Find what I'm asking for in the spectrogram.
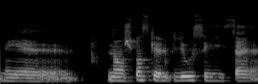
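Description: In a Quebec accent, the speaker shows vocal fry, a moderate pace and fairly even intonation. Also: woman. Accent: Québécois French. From Quebec City. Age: 30s. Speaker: agriculture teacher. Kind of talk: interview. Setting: online call.

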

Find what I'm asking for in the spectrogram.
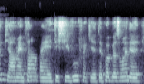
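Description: In a Quebec accent, a woman speaks at a medium pitch. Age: 30s. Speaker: beauty salon owner and eyelash extension trainer. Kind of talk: casual chat.

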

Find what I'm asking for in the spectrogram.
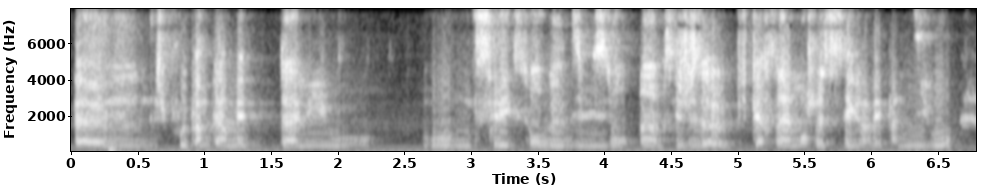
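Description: A woman talks at a moderate speed, with noticeable noise in the background. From Venezuela. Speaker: college volleyball player. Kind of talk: casual interview. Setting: late-night recording.

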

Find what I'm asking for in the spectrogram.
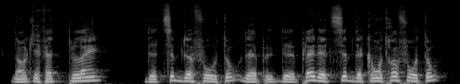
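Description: With a Quebec accent, a man speaks in a dark, mellow tone with ordinary pitch variation on a very clean recording with a silent background. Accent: Québécois French. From Quebec, Centre-du-Québec (Warwick). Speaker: podcast host, amateur photographer. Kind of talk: solo podcast monologue. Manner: casual, hesitant with many fillers.

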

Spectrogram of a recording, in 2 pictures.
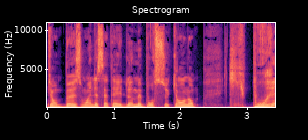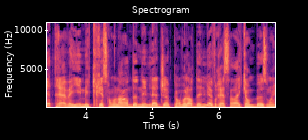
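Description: This man talks at a very fast pace in a Quebec accent, with fairly high pitch and ordinary pitch variation. The sound is dry and close, with no echo. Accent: Québécois French. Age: 30s. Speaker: podcast host. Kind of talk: casual chat. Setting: video call.

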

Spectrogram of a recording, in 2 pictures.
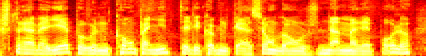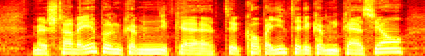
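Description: This man speaks with a Quebec accent at a fairly slow pace. His medium-pitched voice sounds dry and close, with no echo. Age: 60s. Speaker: outdoor podcast host. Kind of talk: interview. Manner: animated.

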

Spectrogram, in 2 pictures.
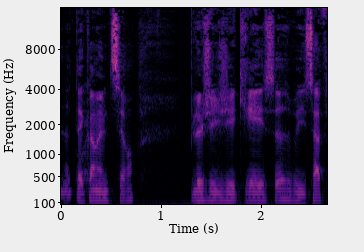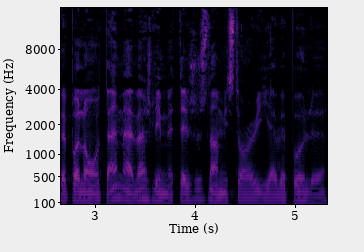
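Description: On a very clean recording with a silent background, a man with a Quebec accent speaks at a very fast pace. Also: medium pitch for a man, fairly even intonation. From Quebec, La Tuque. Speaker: aspiring comedian. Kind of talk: casual chat.

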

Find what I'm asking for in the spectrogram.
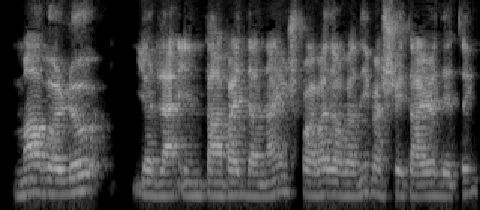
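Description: The speaker has a normal speaking voice. The intonation stays fairly even. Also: man. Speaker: comedian and podcast host. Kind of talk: casual chat. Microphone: poor sound quality.

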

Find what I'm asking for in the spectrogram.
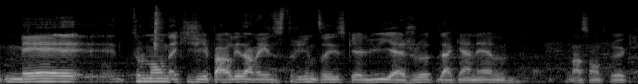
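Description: Speaking at a moderate pace with long, frequent pauses, a man with a medium pitch keeps a monotone, flat delivery. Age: 40s. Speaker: coffee roaster. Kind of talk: casual chat. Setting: coffee shop workshop.

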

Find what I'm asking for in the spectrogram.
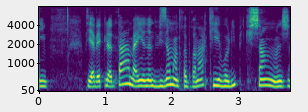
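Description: The woman's voice sits at a medium pitch, with a dark, mellow tone. Her intonation stays fairly even. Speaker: blueberry producer and processor. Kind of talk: casual interview.

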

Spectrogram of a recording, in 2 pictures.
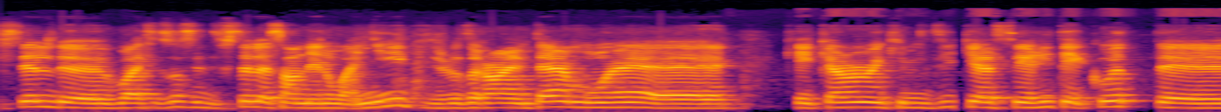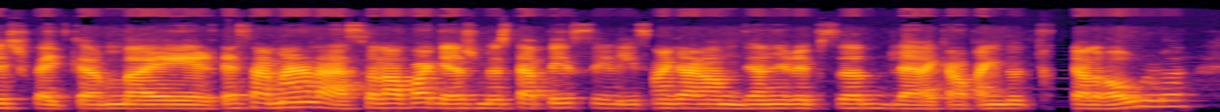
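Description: A woman with a very deep, low pitch talks at a fairly quick pace with hardly any pauses and fairly even intonation. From Quebec. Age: 30s. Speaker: dice maker. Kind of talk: casual chat.

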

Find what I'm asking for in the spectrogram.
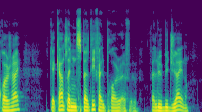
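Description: Speaking at a fairly quick pace, a man has a plain, everyday voice with ordinary pitch variation. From Lac-Saint-Jean region, Quebec. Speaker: engaged citizen, history teacher. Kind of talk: casual chat.

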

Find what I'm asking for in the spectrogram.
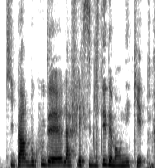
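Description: A woman with a Quebec accent, a fairly low pitch and monotone, flat intonation. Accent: Québécois French. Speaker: podcast co-host, sexologist. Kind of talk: casual chat.

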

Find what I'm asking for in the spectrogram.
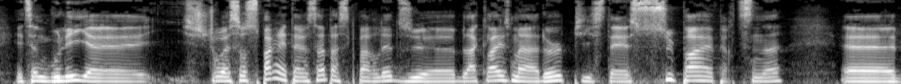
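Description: Against a quiet background, a man with a Quebec accent talks at a moderate pace in a fairly high pitch with fairly even intonation. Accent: Québécois French. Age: 20s. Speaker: radio producer and operator. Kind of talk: casual chat.

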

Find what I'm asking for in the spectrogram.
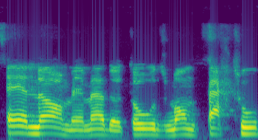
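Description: A man at a medium pitch with a normal speaking voice and fairly even intonation. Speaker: school staff member. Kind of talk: casual chat.

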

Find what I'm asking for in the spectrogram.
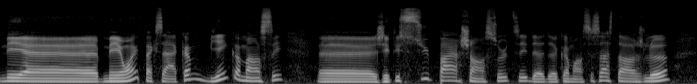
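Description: A man speaks in a normal speaking voice, fairly high in pitch with ordinary variation. He goes at a fairly slow pace. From Quebec. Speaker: actor, author and radio announcer. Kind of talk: casual chat.

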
